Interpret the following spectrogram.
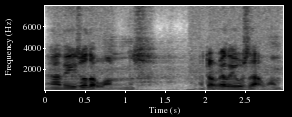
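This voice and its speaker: A man with a broad Yorkshire accent talking through an informal software tutorial in a plain-spoken, chatty way, with a gravelly voice. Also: mid-range voice, sing-song, moderate pace, slight background noise. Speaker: tutorial presenter.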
